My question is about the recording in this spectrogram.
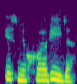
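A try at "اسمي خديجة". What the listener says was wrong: Ismi, panjang dulu, Mi.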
